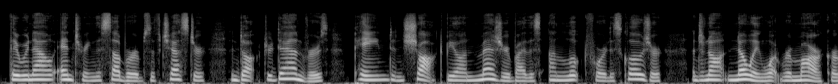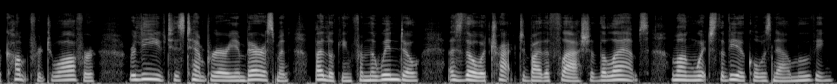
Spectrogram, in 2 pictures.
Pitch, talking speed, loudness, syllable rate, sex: 190 Hz, 195 wpm, -19 LUFS, 6.2 syllables/s, female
